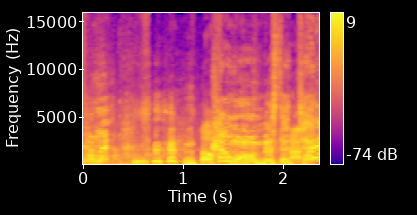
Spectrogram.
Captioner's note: laughing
